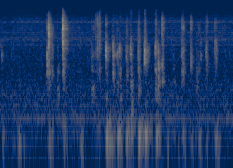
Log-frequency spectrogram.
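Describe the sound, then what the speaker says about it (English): Rapid typing on a computer keyboard, close and fairly quiet, with irregular bursts of clicking keystrokes and no talking. "I'm typing the chat real quick."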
